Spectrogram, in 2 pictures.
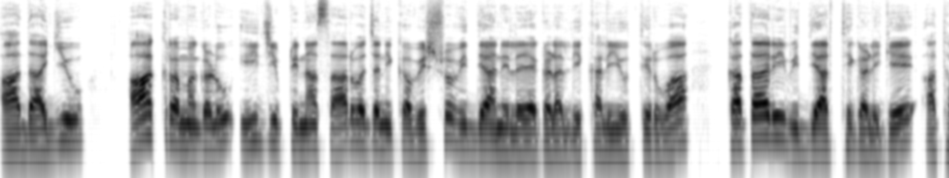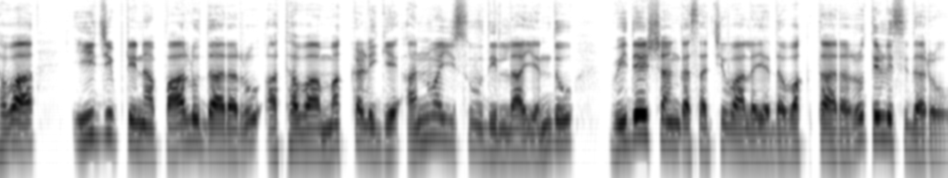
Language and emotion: Kannada, neutral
